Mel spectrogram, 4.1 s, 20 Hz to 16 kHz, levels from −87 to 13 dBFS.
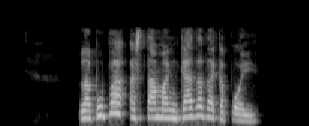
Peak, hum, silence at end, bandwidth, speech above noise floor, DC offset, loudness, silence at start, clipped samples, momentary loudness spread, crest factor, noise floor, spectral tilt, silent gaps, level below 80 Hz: -2 dBFS; none; 0.7 s; 7.6 kHz; over 74 dB; under 0.1%; -17 LUFS; 1.05 s; under 0.1%; 7 LU; 16 dB; under -90 dBFS; -5.5 dB/octave; none; -60 dBFS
